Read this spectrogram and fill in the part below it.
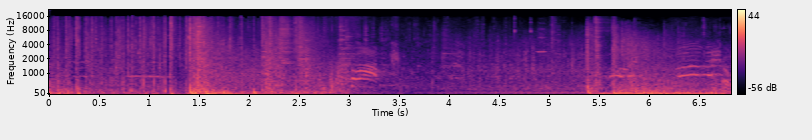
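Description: Gunfire from an enemy tank aimed at the player in a shooter video game, several loud bursts and booms mixed with game noise and voices talking over it.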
